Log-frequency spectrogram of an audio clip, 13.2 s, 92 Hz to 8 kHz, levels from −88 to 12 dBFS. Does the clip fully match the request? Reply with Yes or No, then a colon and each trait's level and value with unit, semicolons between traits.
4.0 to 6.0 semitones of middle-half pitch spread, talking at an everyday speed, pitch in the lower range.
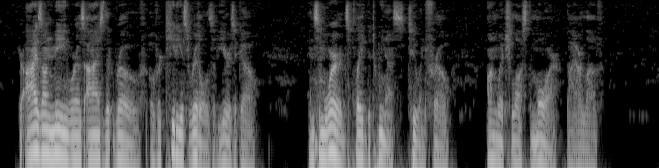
Yes: average, 4.6 semitones; average, 145 wpm; very low, 95 Hz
